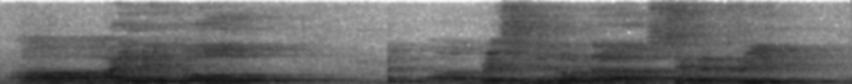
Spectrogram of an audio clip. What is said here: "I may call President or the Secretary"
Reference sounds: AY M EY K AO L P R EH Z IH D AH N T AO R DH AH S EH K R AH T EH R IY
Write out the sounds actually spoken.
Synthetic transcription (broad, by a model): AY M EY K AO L P R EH S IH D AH N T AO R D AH S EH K R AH T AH R IY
